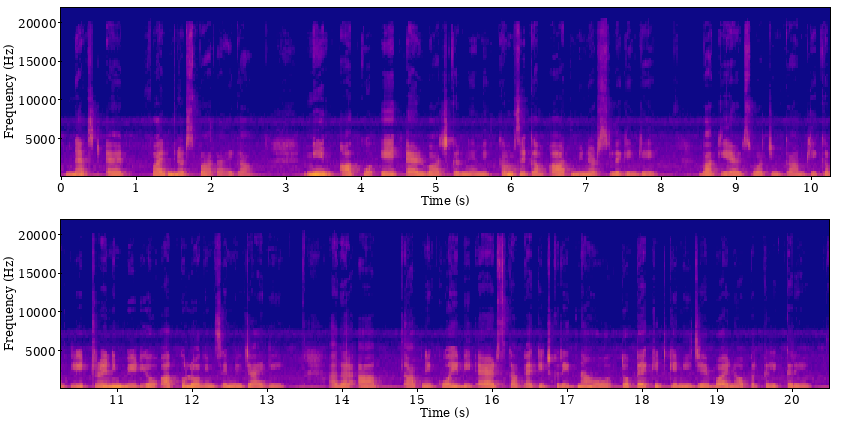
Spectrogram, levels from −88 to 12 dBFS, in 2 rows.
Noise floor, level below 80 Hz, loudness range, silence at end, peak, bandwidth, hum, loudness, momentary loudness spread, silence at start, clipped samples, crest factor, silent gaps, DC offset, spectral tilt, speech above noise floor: -48 dBFS; -70 dBFS; 5 LU; 0 s; -6 dBFS; 20 kHz; none; -26 LUFS; 9 LU; 0.05 s; under 0.1%; 20 dB; none; under 0.1%; -5.5 dB/octave; 23 dB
